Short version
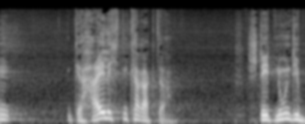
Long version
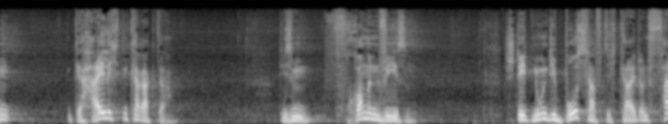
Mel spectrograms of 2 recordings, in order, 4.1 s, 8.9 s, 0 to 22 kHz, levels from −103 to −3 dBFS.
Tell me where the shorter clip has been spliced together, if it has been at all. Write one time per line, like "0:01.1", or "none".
0:03.1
